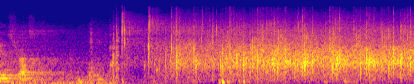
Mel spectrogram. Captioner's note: crowd applauds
